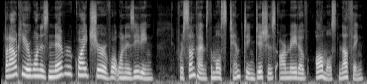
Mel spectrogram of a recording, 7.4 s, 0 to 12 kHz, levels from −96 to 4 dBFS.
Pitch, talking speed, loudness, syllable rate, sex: 195 Hz, 195 wpm, -17 LUFS, 5.8 syllables/s, female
